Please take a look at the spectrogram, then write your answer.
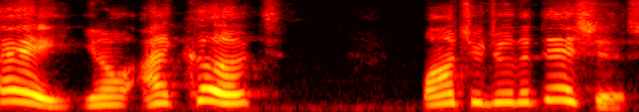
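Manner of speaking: mock blunt, aggressive tone. Acting out the listener's part in a hypothetical, blunt, aggressive demand. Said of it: "You're straightforward, aggressive with it".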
